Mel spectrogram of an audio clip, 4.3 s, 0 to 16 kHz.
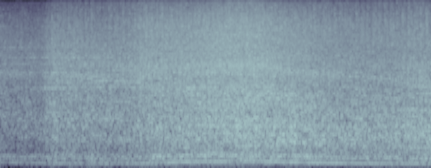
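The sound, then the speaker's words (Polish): A small hovercraft of about 50 horsepower, weighing 250 kg and built to carry cargo, runs steadily with a loud, broad roar and a low droning hum that rises slightly in pitch partway through, with no talking. “To jest poduszkowiec, który ma niewielką moc, około 50 koni mechanicznych, waży 250 kg, jest przystosowany do transportu ładunków, tu widzimy akurat skrzynię, może transportować do 100 kg ładunku”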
